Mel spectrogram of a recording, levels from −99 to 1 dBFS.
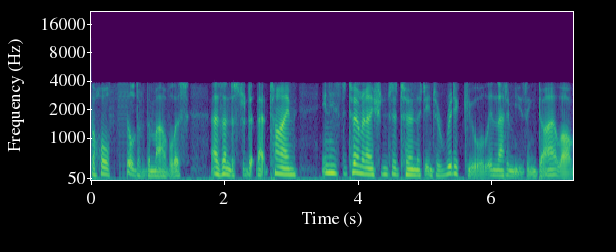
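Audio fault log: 0.30 to 0.54 s, packet loss with last packet repeated: 160 ms of audio was lost across 240 ms, longest run 120 ms, and the receiver replayed its last packet. The repeats ignore the pitch, and a 50 Hz buzz points to 20 ms packets.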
